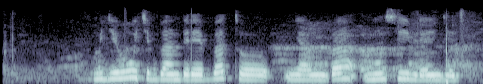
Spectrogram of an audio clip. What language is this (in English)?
Kinyarwanda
